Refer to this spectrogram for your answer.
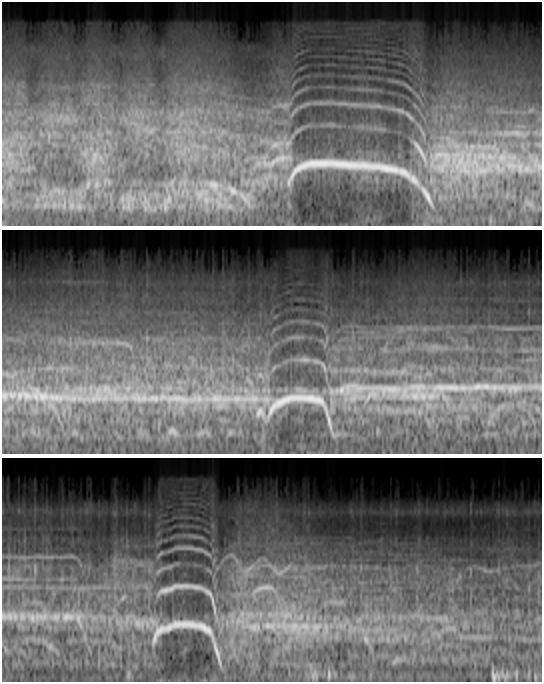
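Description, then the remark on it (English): A large crowd of students at Scott Community High School in Scott City shouts and cheers loudly and steadily for over fifteen seconds, giving a shout-out to Ron Baker and releasing balloons, with a few shrill, rising-and-falling whistle-like squeals cutting through the roar. “So on the count of three, we're going to give a shout out back to him that says, Ron Baker, Scott City loves you too.”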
